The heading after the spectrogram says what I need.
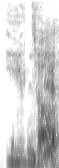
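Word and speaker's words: Eutaw: of Utah Street uh that's e-u-t-a-w right Utah yes yes I'm looking on the damn map for Utah UTA h no no no no it's e-u-t-a-w yeah Utah it's spelled the way it sounds no it's not you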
